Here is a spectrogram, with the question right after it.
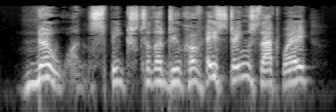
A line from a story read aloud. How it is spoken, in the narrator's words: he roared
